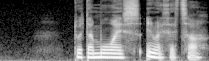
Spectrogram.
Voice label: "moes", Welsh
